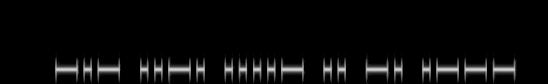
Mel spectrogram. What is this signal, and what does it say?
Morse code, heard as a keyed tone, about 17 wpm, 700 Hz. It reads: KF4INJ
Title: USA Call Signs - 6 Characters - Repeated 3x - 17wpm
